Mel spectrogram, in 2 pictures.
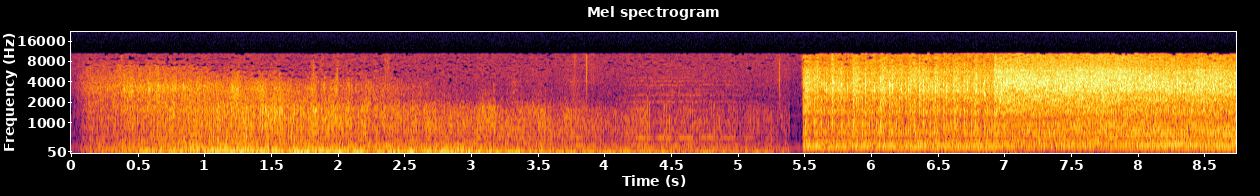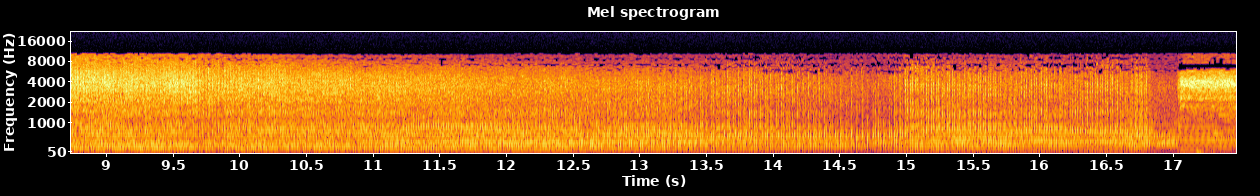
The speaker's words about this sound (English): It's time to go drag racing! 200 plus miles per hour. And it is drag racing on two wheels.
